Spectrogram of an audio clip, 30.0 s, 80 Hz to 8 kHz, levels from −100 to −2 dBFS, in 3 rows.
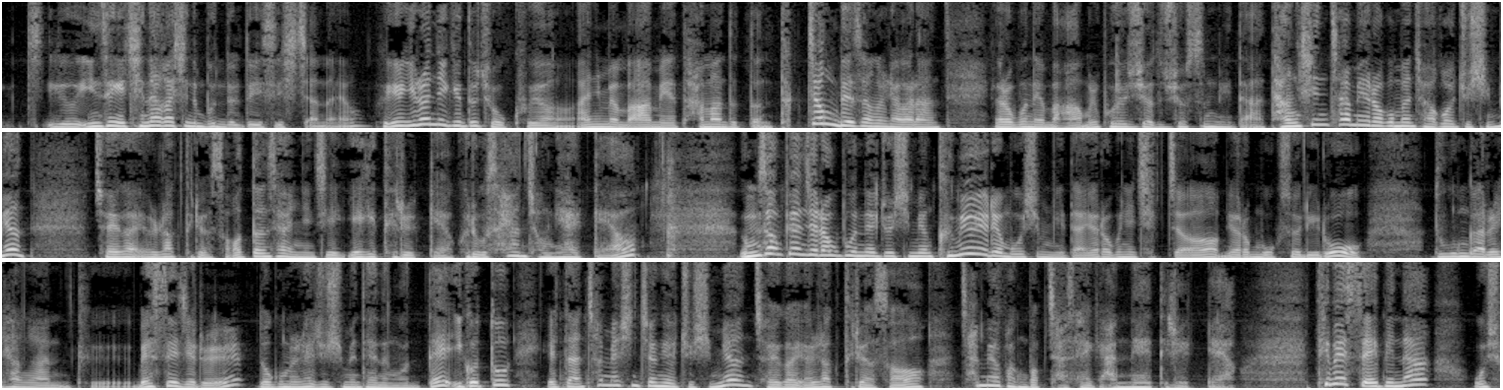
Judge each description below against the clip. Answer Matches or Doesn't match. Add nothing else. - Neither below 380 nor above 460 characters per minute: Matches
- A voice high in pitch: Doesn't match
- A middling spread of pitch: Doesn't match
